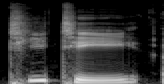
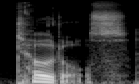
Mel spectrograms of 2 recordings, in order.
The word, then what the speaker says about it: TTotals: T-T-O-T-A-L-S. Totals. For many years, I pronounced it T-Totals or T-Totals. Lots of different ways to approach that, but then I just asked them directly, how in the world do you pronounce this? And they informed me that it's just Totals.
